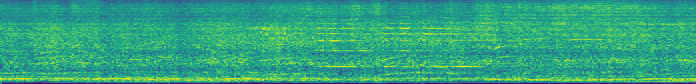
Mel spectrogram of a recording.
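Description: Several demolition derby cars' engines running together in a loud, steady din.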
